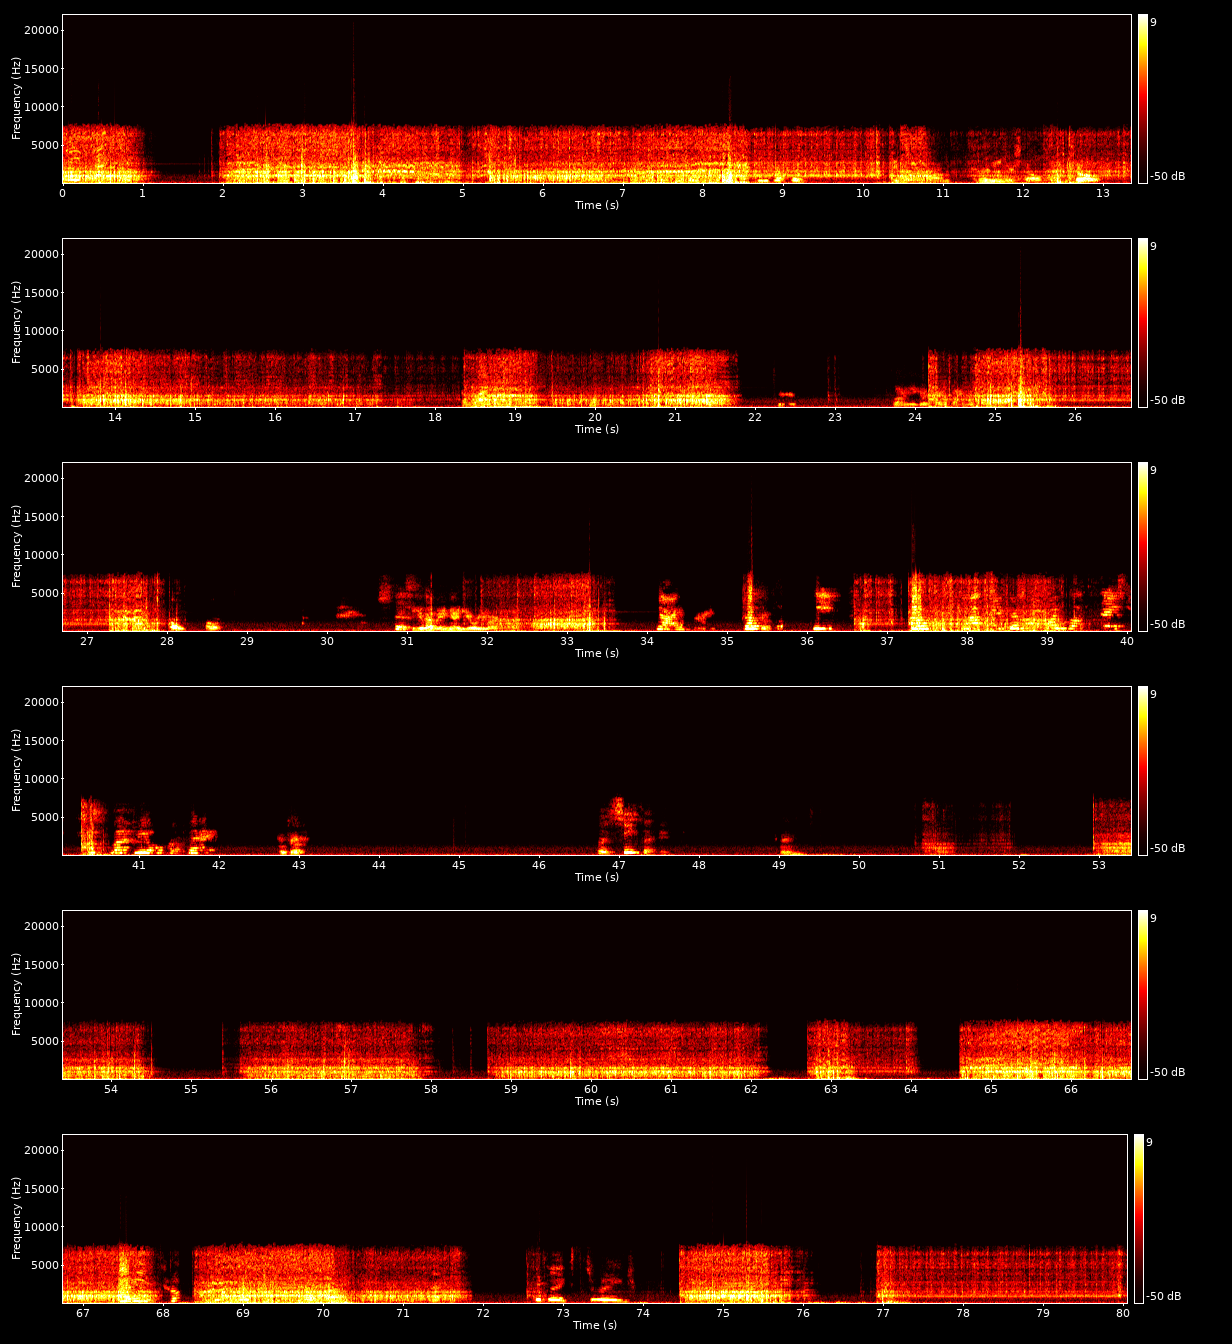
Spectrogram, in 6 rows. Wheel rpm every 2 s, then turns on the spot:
160, 250, 230, 230, 200, 110, 100, 140, 70, 110, 140, 10, 150, 180, 30, 0, 120, 0, 80, 110, 20, 0, 0, 0, 0, 10, 50, 50, 120, 70, 130, 100, 140, 200, 180, 130, 20, 160, 90, 160.
52-62 70-72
